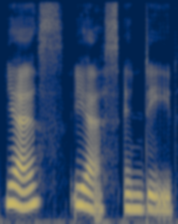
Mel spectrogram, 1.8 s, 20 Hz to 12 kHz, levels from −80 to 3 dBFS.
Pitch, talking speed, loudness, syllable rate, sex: 200 Hz, 100 wpm, -21 LUFS, 2.5 syllables/s, female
